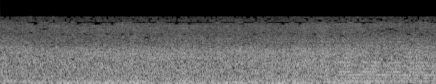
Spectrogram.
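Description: Heavy rain and flash-flood water rushing down a city street, a steady loud hiss.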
